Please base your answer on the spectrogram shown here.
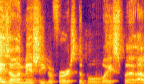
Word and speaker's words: Du Bois: It's not Dubois, it's Du Bois.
